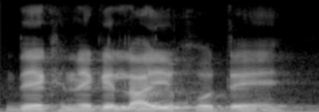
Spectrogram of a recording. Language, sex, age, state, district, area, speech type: Urdu, male, 30-45, Uttar Pradesh, Saharanpur, urban, spontaneous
